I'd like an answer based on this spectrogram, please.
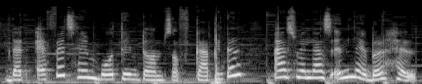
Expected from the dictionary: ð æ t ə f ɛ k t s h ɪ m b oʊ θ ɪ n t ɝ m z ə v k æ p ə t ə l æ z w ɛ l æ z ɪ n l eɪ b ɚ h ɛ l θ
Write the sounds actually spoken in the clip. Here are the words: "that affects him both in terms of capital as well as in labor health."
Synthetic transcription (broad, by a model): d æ t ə f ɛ t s h ɪ m b oʊ t ɪ n t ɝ m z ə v k æ p ə t ə l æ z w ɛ l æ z ɪ n l eɪ b ɚ h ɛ l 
